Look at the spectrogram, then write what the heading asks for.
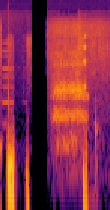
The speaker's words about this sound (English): I can hear your heartbeat. I can hear your heartbeat, for your sure.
